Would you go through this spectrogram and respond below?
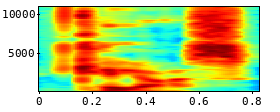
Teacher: And the final S makes a true S sound, S, with no voice.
